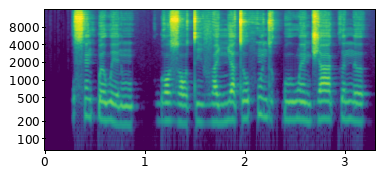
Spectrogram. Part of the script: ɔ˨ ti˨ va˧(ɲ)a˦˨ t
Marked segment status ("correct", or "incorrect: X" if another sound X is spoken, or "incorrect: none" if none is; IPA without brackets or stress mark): correct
